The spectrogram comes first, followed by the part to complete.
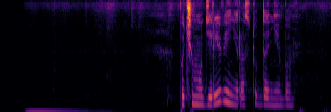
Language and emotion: Russian, neutral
